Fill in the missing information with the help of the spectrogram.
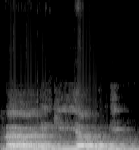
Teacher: Maliki yaumiddin jangan dipanjangkan, hanya layyin saja, diayun.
